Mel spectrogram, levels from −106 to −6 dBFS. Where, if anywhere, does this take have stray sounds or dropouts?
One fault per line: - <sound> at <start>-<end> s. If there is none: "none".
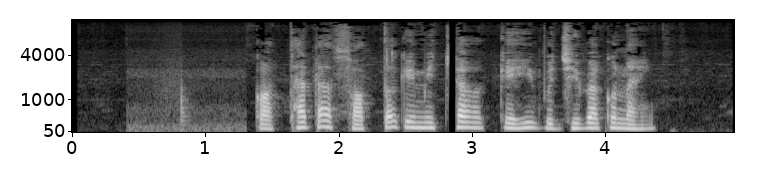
- thud at 0.6-0.9 s
- dropout at 2.8-2.9 s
